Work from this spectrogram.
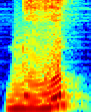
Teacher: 3 दांतों को के मसूड़ों को आपने जुबान लगानी है, उससे नून अदा होता है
